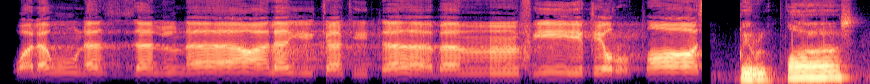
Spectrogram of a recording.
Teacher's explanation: We realize that the ra has tafkheem, and this is because of the ta, which is an elevation letter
